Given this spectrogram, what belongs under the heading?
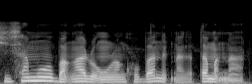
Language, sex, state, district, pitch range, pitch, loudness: Garo, male, Meghalaya, West Garo Hills, 115-140 Hz, 130 Hz, -16 LUFS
